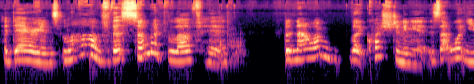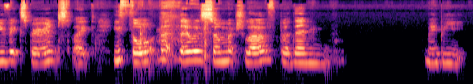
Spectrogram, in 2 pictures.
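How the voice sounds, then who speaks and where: A young woman does an intuitive tarot card reading for her viewers, musing aloud, giggling often, and addressing them as "you guys." Her voice is on the high side with a dark tone, she takes her time, and there's slight background noise.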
